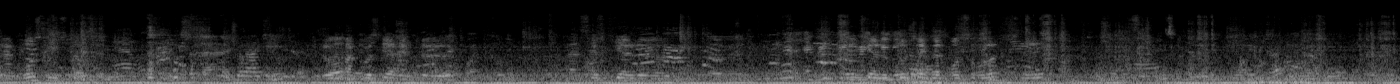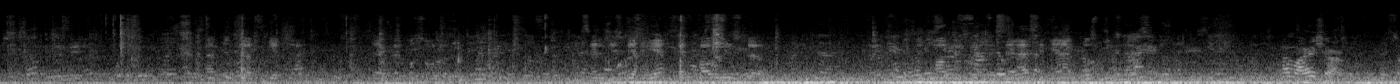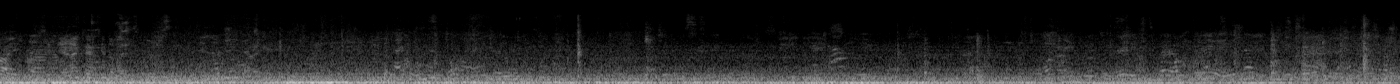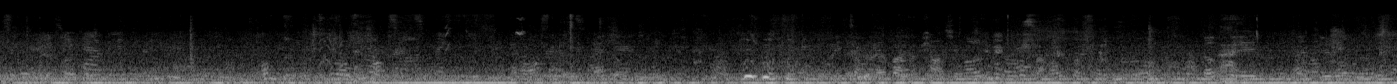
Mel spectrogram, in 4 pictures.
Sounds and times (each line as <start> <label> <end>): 0.0 people speaking multiple languages 55.9
0.0 regional train ride 55.9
